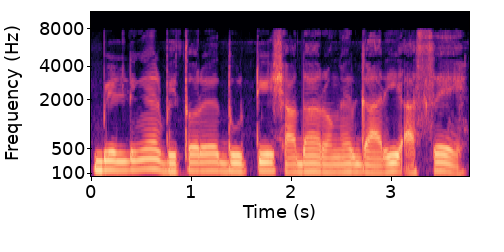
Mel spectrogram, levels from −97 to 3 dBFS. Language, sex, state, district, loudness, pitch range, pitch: Bengali, male, Assam, Kamrup Metropolitan, -12 LUFS, 115-130 Hz, 125 Hz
